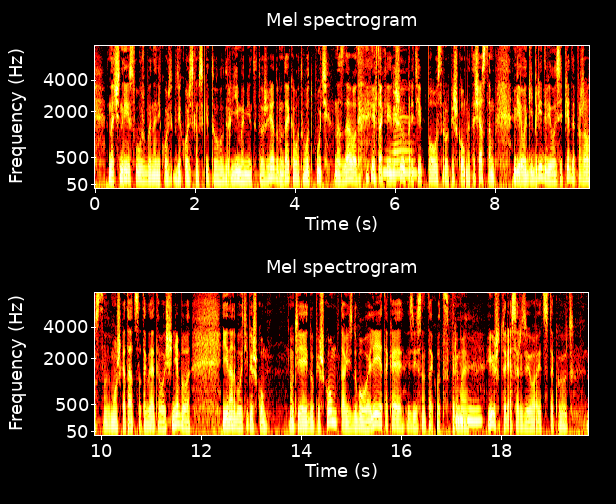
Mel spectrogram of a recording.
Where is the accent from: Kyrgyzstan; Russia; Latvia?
Russia; Leningrad Oblast; я родом с Ленинградской области и стал воцерковляться на Пасху, это было в 2005 году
